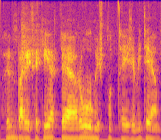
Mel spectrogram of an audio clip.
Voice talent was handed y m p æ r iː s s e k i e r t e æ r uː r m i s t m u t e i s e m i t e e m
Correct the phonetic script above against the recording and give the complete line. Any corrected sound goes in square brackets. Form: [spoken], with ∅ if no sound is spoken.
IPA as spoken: y m p æ r [i] s s e k i e r t e æ r uː [∅] m i s t m u t e i s e m i t e [æ] m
